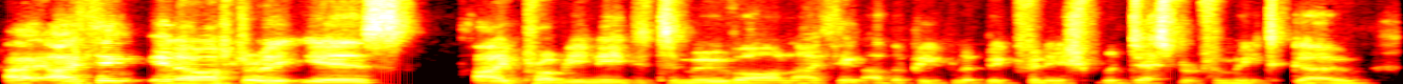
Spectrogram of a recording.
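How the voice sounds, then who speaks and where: Low-pitched man telling chatty anecdotes. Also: brisk. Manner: chatty, animated storyteller who acts out remembered conversations. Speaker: interview guest, audio drama producer and director. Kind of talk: casual anecdotal interview talk.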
